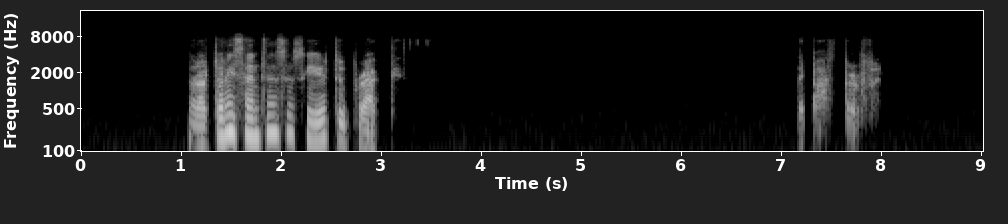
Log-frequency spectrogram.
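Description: A man speaks calmly through a microphone, in short bursts.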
